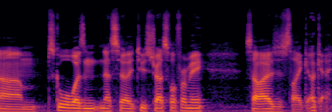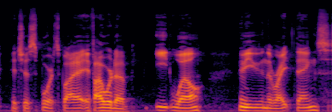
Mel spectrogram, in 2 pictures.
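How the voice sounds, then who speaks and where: A man's fairly low voice with an American accent, an ordinary speaking voice at a moderate pace, fairly even intonation, on a very clean recording with a silent background. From Asheville, North Carolina. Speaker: physical therapist podcast host. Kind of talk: casual chat.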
